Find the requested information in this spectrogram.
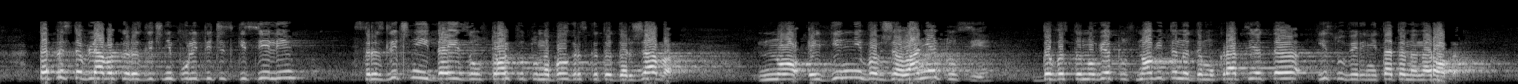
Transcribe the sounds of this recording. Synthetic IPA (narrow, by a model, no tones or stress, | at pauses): t̪ɛpɾɛt̪st̪ɐvlʲavəxəɾɐzlit͡ʃnipolit̪it͡ʃɛskisili | sɾɐzlit͡ʃniːd̪ɛizɐʊst̪ɾɔjst̪vot̪onɐbɤlˠɡəɾskət̪əd̪ɐɾʒavə | noɛd̪inːivəfʒɛlˠaniɛt̪osi | d̪ɐvəst̪ɐnovʲjət̪osnɔvit̪ɛnɐd̪ɛmokɾat̪sijət̪əisʊvɛɾɛnit̪ɛt̪ənɐnɐɾɔd̪ə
